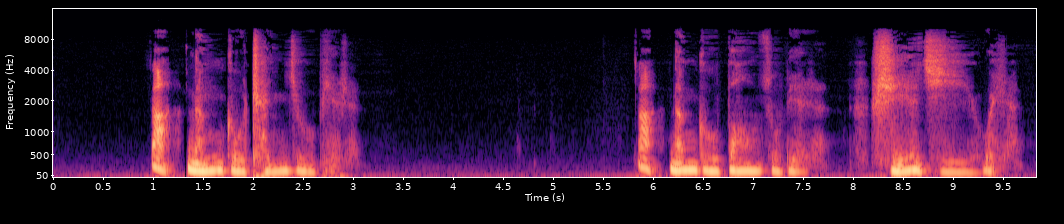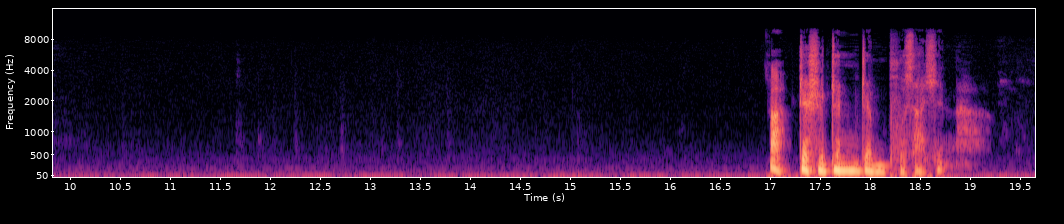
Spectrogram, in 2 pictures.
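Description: An elderly man speaks calmly into a close microphone, pausing between phrases.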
